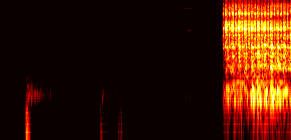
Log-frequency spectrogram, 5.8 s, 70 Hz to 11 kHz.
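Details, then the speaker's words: 1941 Craftsman jig saw after teardown, re-tightening and refilling with oil: after a quiet pause, a fast, even rasping stroke bites into wood with no clunks or knocks; a lot smoother than before, cutting normally. "So let's see what it sounds like. Boy, that's a lot smoother than it was."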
